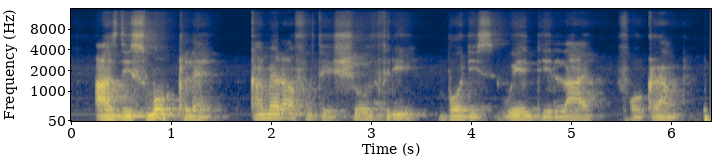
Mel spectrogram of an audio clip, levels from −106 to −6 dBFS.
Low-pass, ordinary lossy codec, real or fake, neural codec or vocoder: 14.4 kHz; AAC, 96 kbps; fake; autoencoder, 48 kHz, 128 numbers a frame, DAC-VAE, trained on Japanese speech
